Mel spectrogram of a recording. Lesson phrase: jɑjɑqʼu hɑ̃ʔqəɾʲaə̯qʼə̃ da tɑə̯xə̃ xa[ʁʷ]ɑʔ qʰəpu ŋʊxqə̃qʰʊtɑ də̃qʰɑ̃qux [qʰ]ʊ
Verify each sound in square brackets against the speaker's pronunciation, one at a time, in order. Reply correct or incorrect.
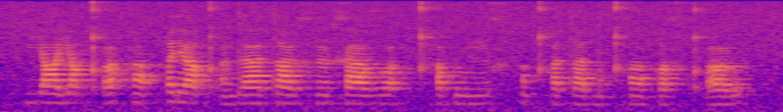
correct, incorrect: qʼ

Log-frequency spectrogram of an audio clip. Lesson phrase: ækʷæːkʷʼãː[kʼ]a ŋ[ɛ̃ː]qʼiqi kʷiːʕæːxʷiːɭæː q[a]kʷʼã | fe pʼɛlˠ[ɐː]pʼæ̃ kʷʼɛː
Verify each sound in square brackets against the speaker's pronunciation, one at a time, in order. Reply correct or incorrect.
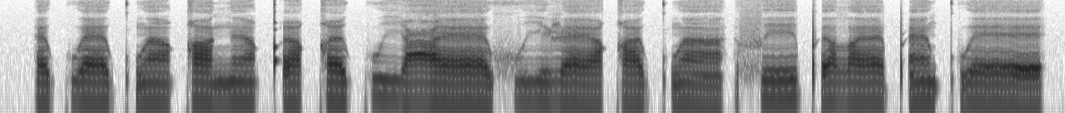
incorrect: q, correct, incorrect: æ, incorrect: æː

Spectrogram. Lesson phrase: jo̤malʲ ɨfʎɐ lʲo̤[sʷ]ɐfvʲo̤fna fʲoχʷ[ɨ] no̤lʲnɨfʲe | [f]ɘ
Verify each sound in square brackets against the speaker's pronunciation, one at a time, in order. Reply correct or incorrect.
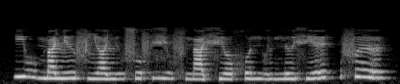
correct, correct, correct

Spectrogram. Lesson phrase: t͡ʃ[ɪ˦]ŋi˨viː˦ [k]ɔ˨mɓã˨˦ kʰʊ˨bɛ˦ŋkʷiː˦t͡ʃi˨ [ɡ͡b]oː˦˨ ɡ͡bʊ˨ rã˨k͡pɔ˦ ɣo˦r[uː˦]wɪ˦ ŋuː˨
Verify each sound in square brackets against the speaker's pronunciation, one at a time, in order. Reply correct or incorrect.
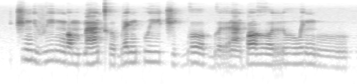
correct, incorrect: ŋ, correct, correct

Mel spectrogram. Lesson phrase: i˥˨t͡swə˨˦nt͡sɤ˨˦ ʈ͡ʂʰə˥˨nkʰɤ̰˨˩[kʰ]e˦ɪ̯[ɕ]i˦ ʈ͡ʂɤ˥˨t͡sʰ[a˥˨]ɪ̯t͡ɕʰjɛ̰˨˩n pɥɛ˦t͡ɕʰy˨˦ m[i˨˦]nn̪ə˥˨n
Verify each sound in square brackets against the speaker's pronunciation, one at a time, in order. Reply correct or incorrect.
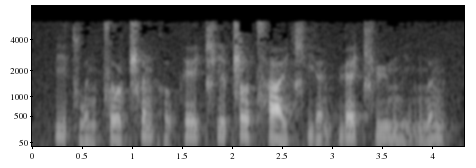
incorrect: pʰ, incorrect: t͡ɕʰ, incorrect: a˨˦, incorrect: ḭ˨˩

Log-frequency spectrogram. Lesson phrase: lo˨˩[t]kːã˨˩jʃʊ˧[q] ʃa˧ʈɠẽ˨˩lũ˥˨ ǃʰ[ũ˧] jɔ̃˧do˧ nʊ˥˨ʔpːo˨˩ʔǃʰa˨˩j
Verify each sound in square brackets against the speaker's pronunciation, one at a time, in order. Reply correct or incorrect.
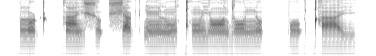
incorrect: ʈ, incorrect: ʔ, correct

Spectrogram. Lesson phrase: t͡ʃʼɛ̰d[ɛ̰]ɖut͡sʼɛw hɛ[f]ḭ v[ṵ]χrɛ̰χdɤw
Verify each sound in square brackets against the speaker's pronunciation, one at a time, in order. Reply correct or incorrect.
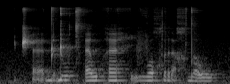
correct, incorrect: h, incorrect: u

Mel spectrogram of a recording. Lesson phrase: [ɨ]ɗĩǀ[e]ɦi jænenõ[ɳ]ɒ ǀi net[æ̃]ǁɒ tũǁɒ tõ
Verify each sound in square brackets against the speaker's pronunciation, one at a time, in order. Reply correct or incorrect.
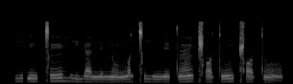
incorrect: i, incorrect: ẽ, incorrect: ŋ, correct

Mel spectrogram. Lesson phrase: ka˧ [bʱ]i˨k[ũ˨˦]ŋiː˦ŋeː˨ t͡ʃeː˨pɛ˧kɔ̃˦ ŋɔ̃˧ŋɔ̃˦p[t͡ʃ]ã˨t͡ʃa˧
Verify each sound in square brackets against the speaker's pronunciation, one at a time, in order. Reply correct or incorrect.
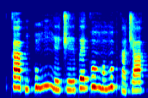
incorrect: p, incorrect: ũ˧, incorrect: k

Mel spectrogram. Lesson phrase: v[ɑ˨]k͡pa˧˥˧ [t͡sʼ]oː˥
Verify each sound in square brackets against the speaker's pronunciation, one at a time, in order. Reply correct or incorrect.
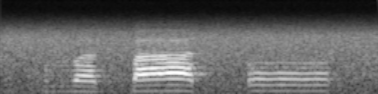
incorrect: ɐ˨, correct

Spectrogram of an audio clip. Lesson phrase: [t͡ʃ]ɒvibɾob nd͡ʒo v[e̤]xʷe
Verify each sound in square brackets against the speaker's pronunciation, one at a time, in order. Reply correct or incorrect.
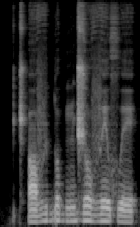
incorrect: t͡ʃʼ, incorrect: e

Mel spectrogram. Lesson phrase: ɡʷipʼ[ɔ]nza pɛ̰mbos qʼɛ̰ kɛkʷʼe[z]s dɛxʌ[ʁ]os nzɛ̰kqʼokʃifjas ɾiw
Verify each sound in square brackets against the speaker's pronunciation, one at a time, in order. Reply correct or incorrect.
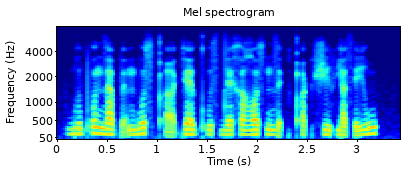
incorrect: o, incorrect: none, correct

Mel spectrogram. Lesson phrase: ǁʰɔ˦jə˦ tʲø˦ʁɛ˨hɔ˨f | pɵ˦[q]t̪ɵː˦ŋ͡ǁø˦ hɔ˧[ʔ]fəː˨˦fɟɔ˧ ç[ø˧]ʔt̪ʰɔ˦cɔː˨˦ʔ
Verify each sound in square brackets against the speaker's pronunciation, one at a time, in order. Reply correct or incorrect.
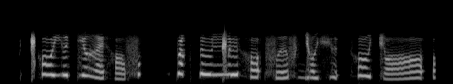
correct, correct, correct

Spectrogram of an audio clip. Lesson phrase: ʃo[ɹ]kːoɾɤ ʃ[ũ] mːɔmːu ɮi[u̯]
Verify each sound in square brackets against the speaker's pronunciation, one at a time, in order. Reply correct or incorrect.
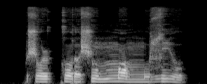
correct, correct, correct

